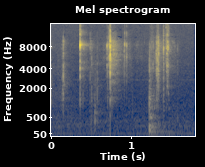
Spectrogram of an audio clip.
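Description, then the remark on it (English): Snips of scissors slicing open the crinkly plastic wrapper of a Slim Jim snack, a few sharp metallic cuts followed by a longer rustling cut, with no one talking. “I'm gonna get my scissors out here.”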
